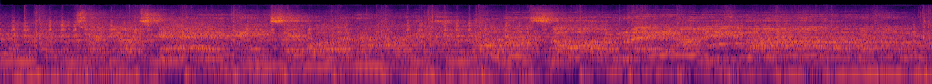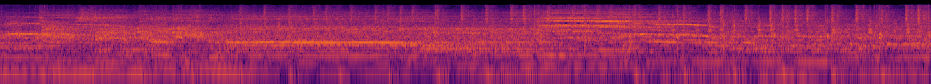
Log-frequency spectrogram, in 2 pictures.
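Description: Synth-pop dance song with sung vocals over synthesizers, heard loud from within a club crowd, with the crowd shouting and whooping along.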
